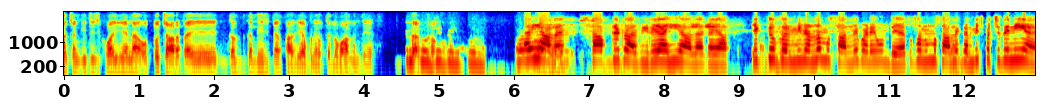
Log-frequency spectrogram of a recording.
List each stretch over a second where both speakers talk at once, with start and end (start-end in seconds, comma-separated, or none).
none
